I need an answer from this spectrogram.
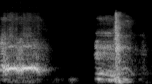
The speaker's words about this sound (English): Excuse me, I'm going to clear my throat.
